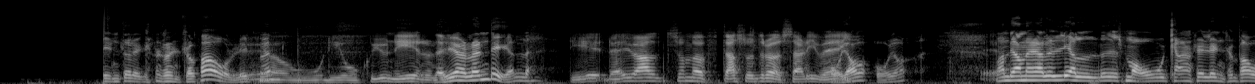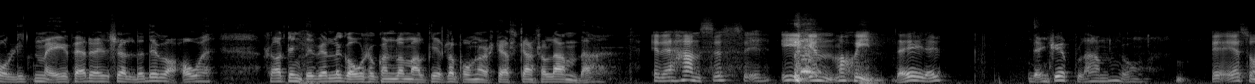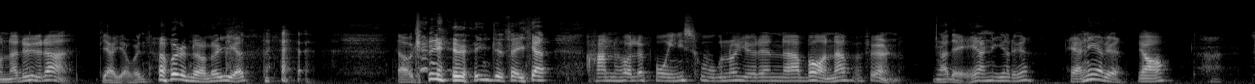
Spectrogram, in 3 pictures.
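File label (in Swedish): Tvärred Västergötland, Svenska sagor, dialekter; Folkminnen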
